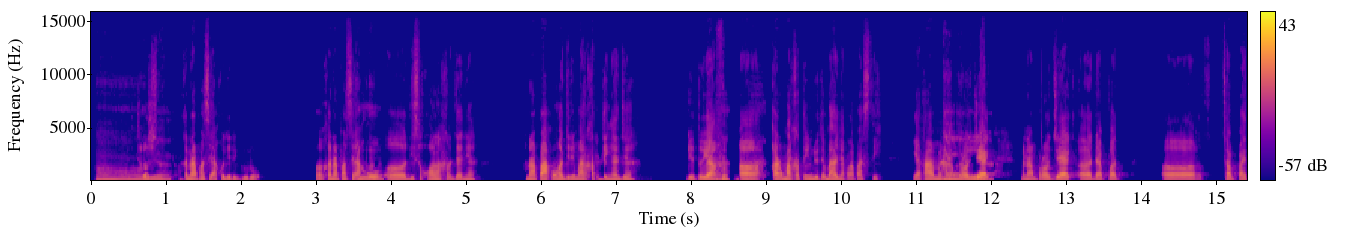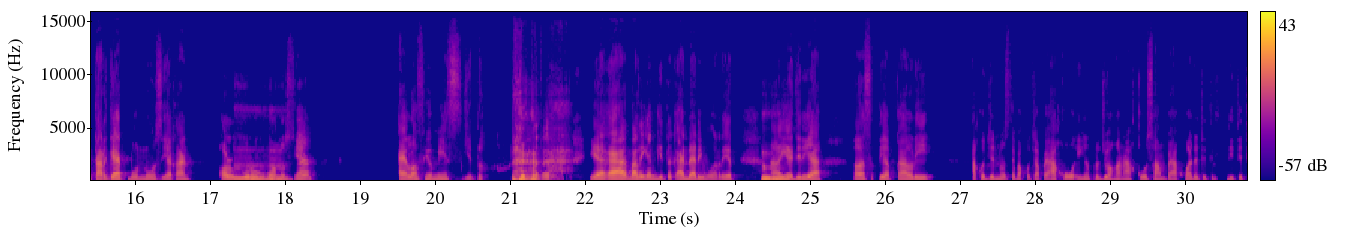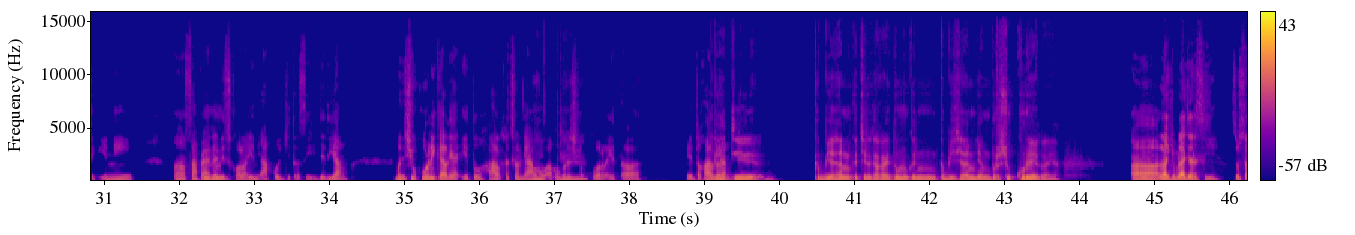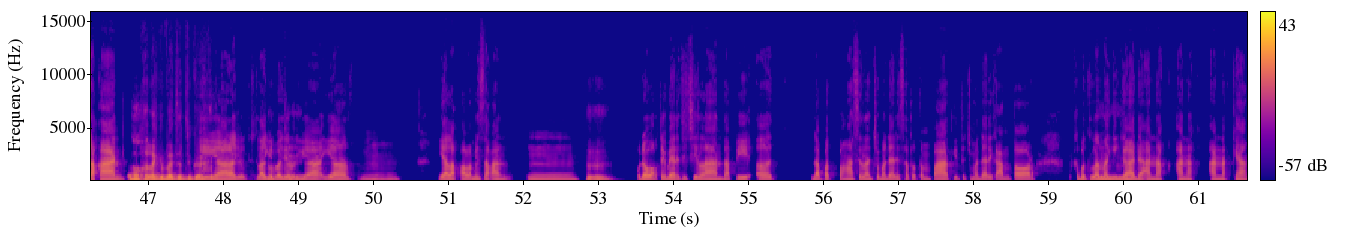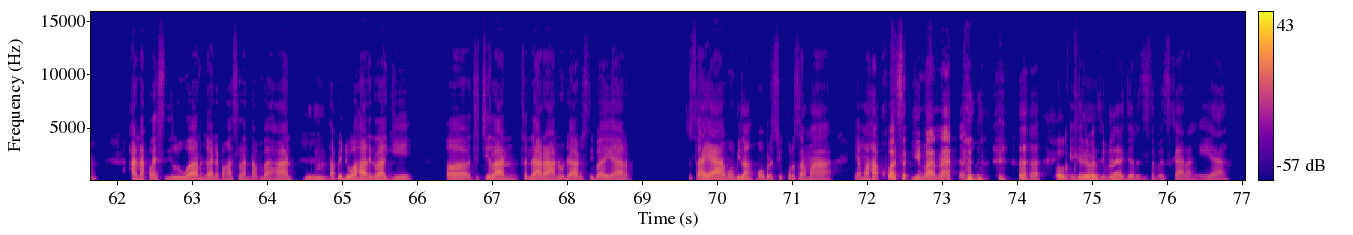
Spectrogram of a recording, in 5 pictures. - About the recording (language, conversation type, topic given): Indonesian, podcast, Bagaimana kamu menyeimbangkan tujuan hidup dan karier?
- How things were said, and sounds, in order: tapping; in English: "marketing"; chuckle; in English: "marketing"; in English: "I love you Miss"; chuckle; other background noise; laughing while speaking: "Oh"; chuckle; laughing while speaking: "Kuasa gimana?"; chuckle; laugh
